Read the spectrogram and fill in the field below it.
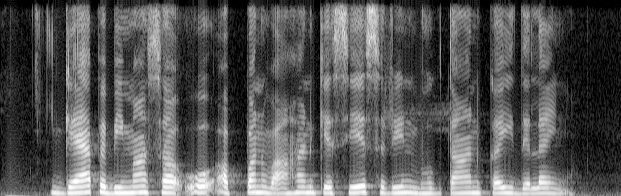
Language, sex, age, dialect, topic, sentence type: Maithili, female, 25-30, Southern/Standard, banking, statement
